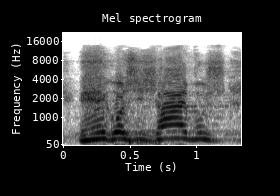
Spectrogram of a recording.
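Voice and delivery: slow, loud scripture reading; scripture declaimed. Real, not acted. Preacher proclaiming Revelation to the church, slow and loud. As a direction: proclaim the verse slowly.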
